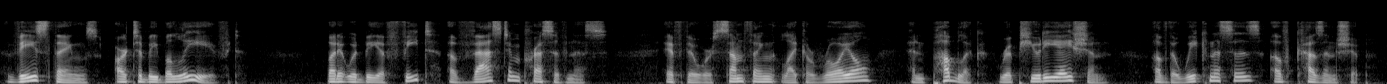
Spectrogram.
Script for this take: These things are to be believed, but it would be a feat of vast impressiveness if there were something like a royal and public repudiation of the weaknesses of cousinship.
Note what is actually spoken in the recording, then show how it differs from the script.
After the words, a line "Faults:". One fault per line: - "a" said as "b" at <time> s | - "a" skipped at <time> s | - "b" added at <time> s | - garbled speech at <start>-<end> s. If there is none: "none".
These things are to be believed, but it would be a feat of vast impressiveness if there were something like a royal and public repudiation of the weaknesses of cousinship.
Faults:
none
